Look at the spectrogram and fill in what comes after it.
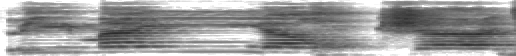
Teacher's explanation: Mimnya dibaca fathah 1 harokat, kemudian nun yang sukun bertemu dengan huruf ya. Hukum bacaannya adalah idgham bil gunnah, memasukkan dengan dengung atau dengan gunnah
